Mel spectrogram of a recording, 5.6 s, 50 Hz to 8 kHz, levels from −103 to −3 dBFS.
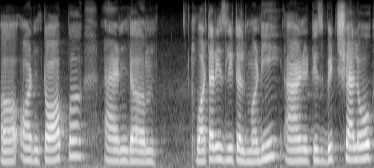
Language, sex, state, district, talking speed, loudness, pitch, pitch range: English, female, Gujarat, Valsad, 140 wpm, -16 LUFS, 200 Hz, 190-220 Hz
